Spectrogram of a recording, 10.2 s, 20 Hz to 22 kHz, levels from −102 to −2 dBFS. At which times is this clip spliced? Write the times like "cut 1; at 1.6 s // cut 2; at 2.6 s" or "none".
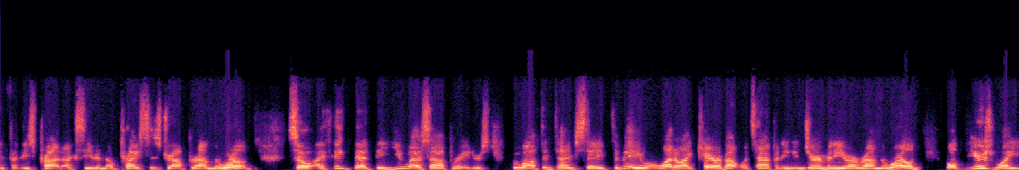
none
